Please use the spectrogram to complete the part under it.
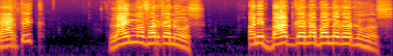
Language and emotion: Nepali, angry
